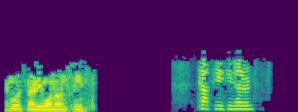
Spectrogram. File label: Fire Dispatch, Scanner audio recording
